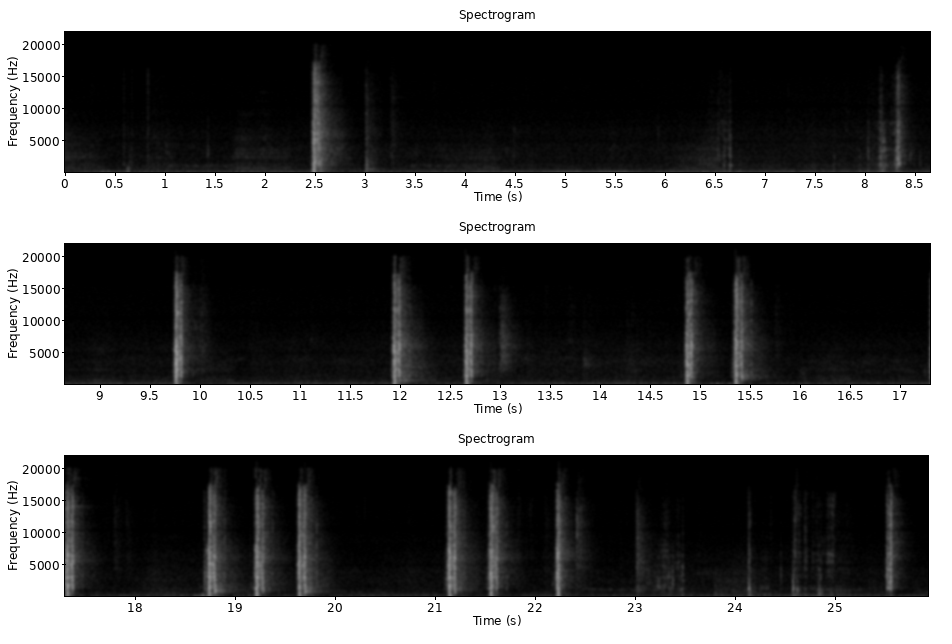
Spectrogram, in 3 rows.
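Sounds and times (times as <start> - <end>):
airsoft pistol shots: 2.5 - 2.8, 11.9 - 12.9.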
